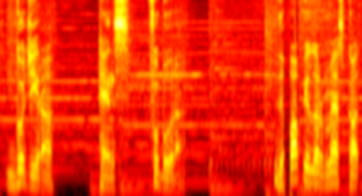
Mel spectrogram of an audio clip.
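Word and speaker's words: ゴジラ: character's inspiration was Godzilla, which is in Japanese pronounced as Gojira, hence Fubura.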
